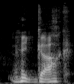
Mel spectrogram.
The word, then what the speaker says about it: Gach: spelled G A C H. Would you pronounce that as Gak? Sure. Or is it yeah, yeah, that's fine. Oh, Gak.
